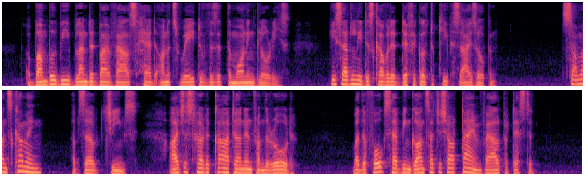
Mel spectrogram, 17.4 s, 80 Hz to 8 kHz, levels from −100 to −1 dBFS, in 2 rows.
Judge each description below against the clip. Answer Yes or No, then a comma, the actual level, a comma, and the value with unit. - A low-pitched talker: Yes, low, 115 Hz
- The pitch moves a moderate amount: Yes, average, 4.8 semitones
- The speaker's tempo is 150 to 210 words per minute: Yes, average, 170 wpm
